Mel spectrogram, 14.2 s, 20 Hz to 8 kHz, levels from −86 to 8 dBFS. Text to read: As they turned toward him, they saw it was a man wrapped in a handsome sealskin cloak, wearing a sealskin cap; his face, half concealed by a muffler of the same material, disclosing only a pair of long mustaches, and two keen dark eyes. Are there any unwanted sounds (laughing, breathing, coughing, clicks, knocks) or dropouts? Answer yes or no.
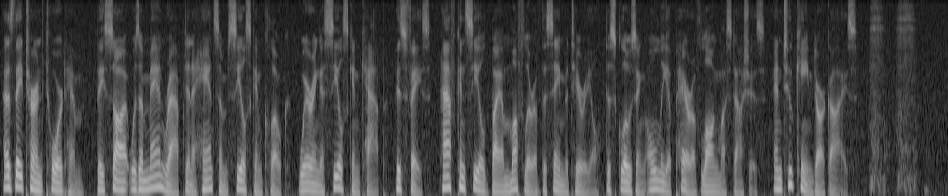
yes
